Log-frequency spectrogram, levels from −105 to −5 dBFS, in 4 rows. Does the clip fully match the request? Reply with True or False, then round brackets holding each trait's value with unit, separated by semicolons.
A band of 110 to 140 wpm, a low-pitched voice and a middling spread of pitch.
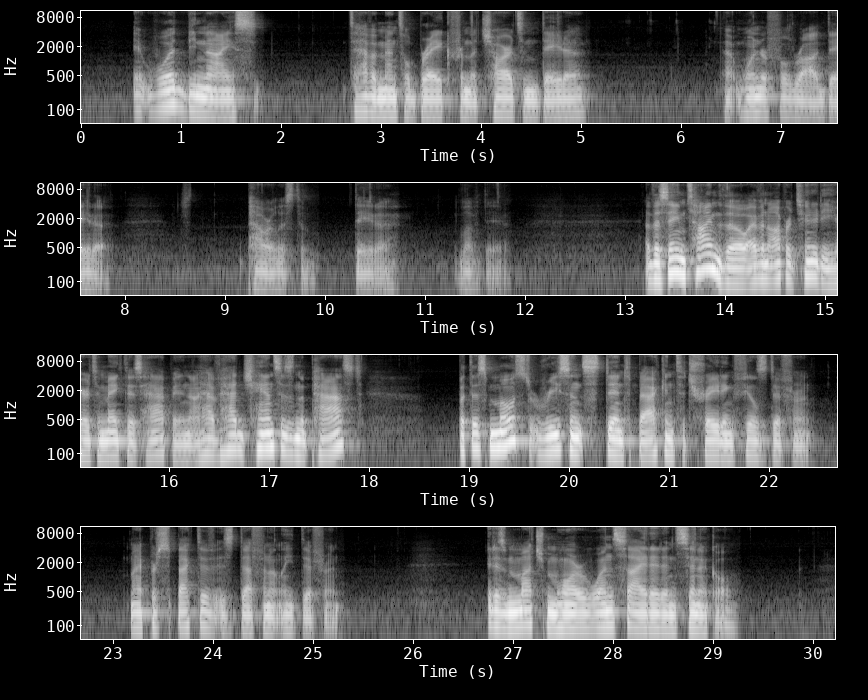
True (135 wpm; 95 Hz; 4.3 semitones)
